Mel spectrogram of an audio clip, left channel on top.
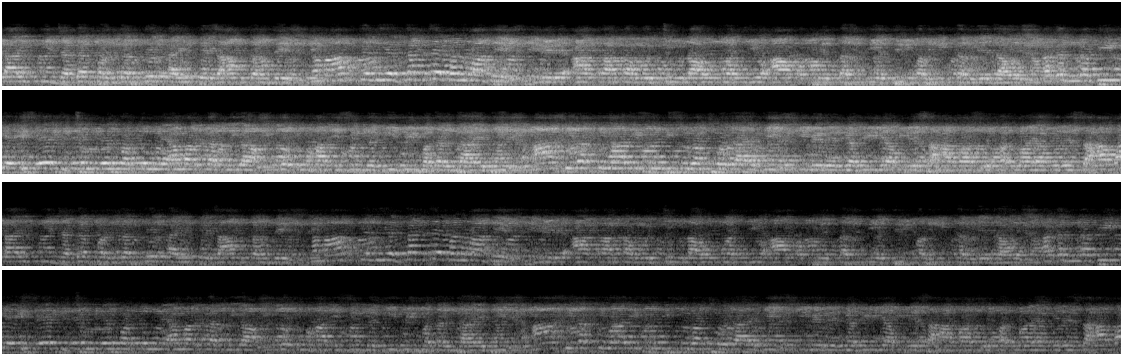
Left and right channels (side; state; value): right; quieter; 13.5 dB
